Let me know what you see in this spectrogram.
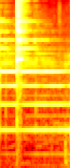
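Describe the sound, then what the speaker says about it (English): Ring bell at a wrestling memorial show, struck once with a bright metallic clang that rings on as a sustained tone, loud and close. "Ring the bell."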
